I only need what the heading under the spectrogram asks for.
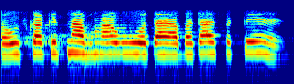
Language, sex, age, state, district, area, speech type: Hindi, female, 18-30, Bihar, Samastipur, urban, conversation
